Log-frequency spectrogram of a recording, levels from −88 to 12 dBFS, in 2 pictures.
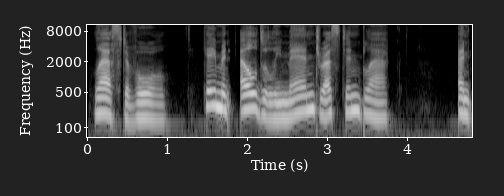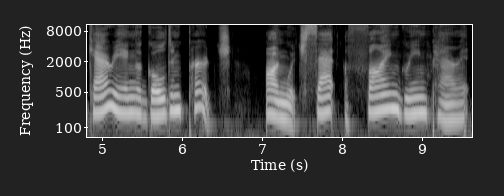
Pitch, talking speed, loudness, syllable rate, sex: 185 Hz, 135 wpm, -18 LUFS, 3.7 syllables/s, female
